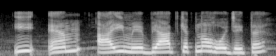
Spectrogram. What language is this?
Maithili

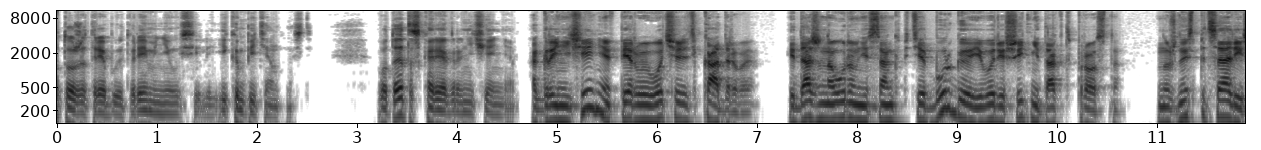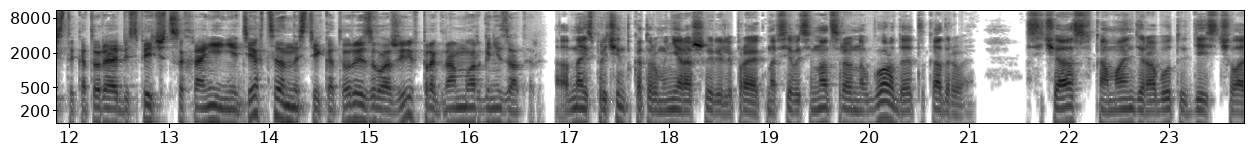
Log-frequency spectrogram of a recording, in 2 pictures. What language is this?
Russian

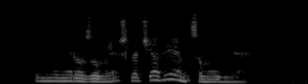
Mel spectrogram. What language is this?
Polish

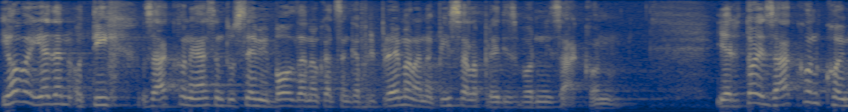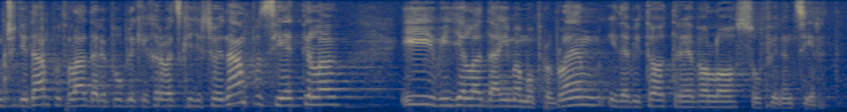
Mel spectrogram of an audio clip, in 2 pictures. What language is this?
Croatian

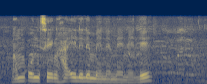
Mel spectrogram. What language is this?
Southern Sotho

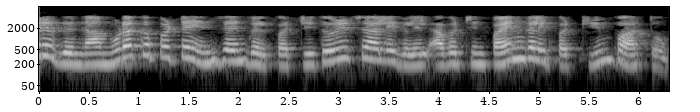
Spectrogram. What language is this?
Tamil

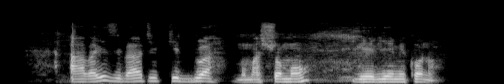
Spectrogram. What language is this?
Ganda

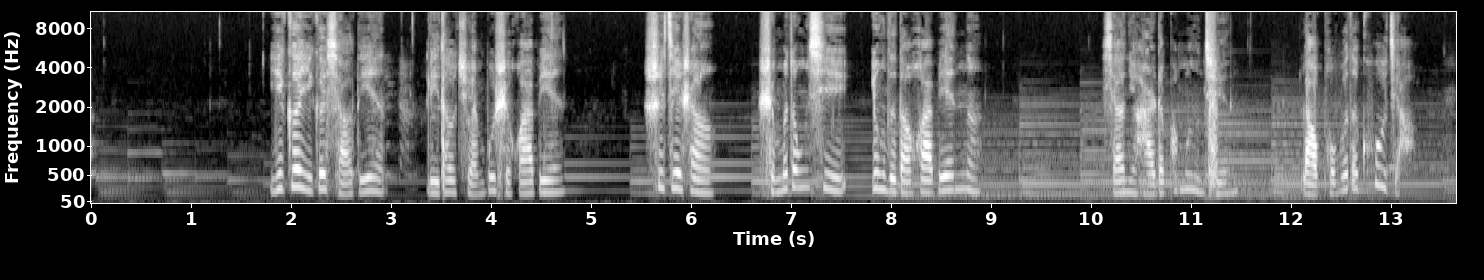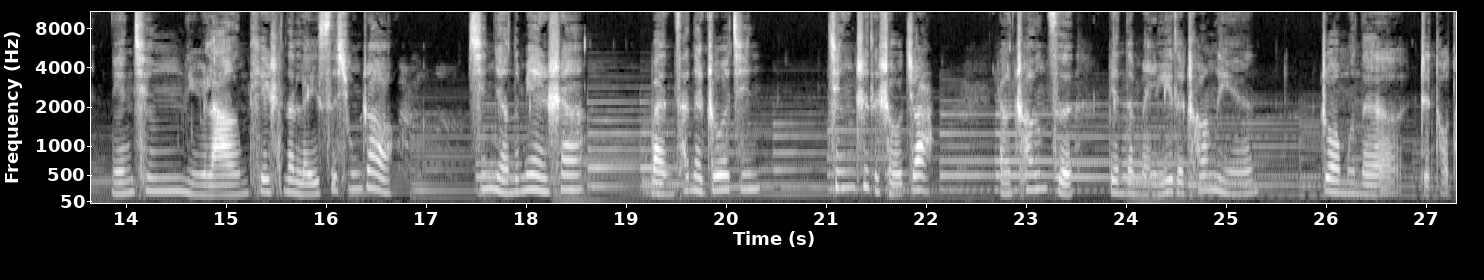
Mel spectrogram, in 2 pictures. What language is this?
Chinese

